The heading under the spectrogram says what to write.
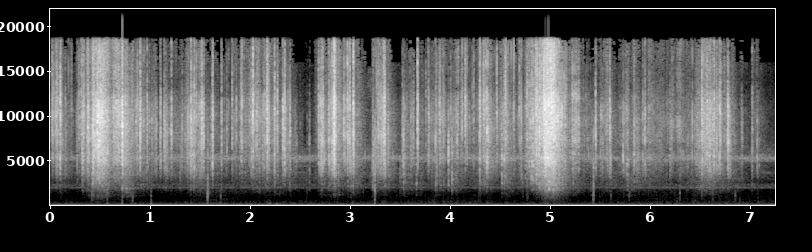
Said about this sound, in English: What I'm ripping open is one of these envelopes with a window pane, like the little plastic window in it.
